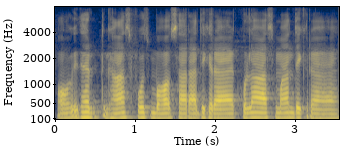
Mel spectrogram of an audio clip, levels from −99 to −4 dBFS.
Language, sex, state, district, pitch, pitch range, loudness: Hindi, male, Jharkhand, Garhwa, 120 Hz, 120-130 Hz, -17 LUFS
